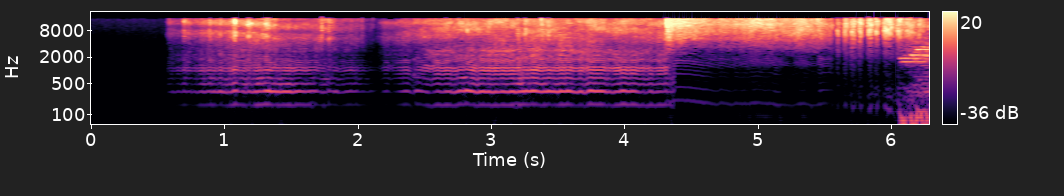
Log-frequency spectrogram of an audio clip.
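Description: A steady buzz like a flying insect's wings, starting about half a second in, wavering slightly, then shifting in pitch and fading near the end.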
